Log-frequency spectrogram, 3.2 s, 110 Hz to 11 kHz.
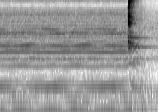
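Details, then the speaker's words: Gaahleri Apex Force ultra silent airbrush compressor filling its tank: quiet steady motor hum growing slightly noisier near 90 psi, then a sharp metallic ping as the pressure switch cuts off at about 116–117 psi; normal cut-off. "There you go, you heard it ping off, and it is at, yep, it's about 100, and according to the gauge, it's about 117 psi."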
